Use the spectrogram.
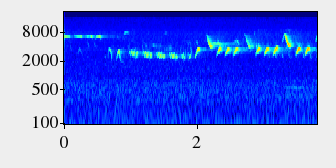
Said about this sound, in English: Ruby-crowned kinglets are tiny, but their song has so much energy. This is probably the smallest bird in the forest. I like to think that because they're so small, they have to kind of wind up their song a little bit before letting it all spill out.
